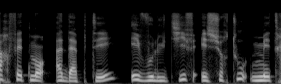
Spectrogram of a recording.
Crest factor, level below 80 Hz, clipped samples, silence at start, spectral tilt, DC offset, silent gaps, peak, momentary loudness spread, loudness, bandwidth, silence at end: 18 dB; -66 dBFS; under 0.1%; 0 s; -5.5 dB/octave; 0.1%; none; -6 dBFS; 4 LU; -25 LUFS; 12 kHz; 0 s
